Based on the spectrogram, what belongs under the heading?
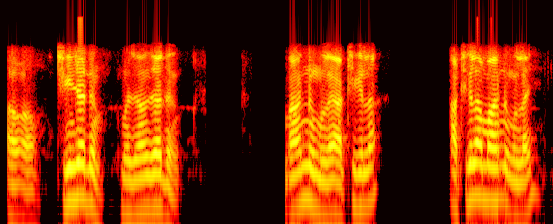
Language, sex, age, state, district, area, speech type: Bodo, male, 60+, Assam, Kokrajhar, rural, conversation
